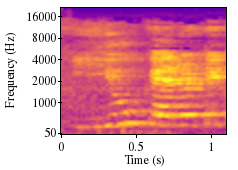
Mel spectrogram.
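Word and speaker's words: eukaryotic: जो यू है ईयू, इसमें जो ई है वो साइलेंट है.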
